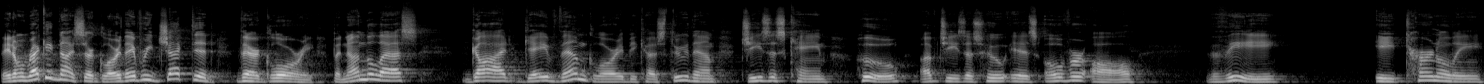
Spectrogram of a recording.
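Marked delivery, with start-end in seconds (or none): 9.8-14.8 slow, careful reading, long pauses, every word weighed. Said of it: "I'm reading this slowly and carefully".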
